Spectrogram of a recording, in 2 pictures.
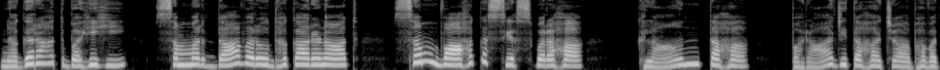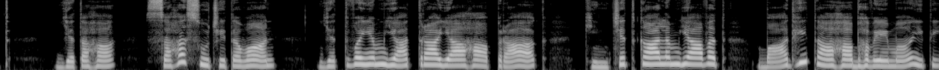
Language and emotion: Sanskrit, sad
